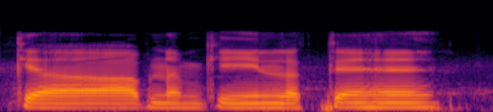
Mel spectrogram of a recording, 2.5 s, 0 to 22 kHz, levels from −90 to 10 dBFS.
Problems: constant background noise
